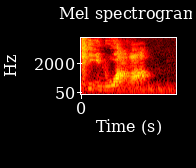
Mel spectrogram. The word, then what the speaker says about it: quinoa: It is pronounced quinoa.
